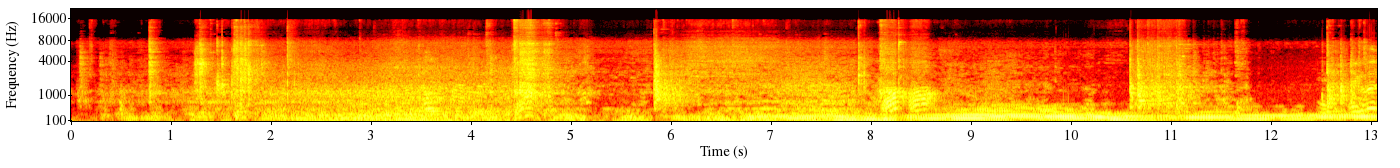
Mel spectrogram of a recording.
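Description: Metal tools knocking and clinking against a motorcycle front fork assembly. About halfway through, an engine starts running steadily.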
